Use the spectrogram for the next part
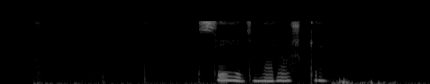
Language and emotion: Russian, sad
